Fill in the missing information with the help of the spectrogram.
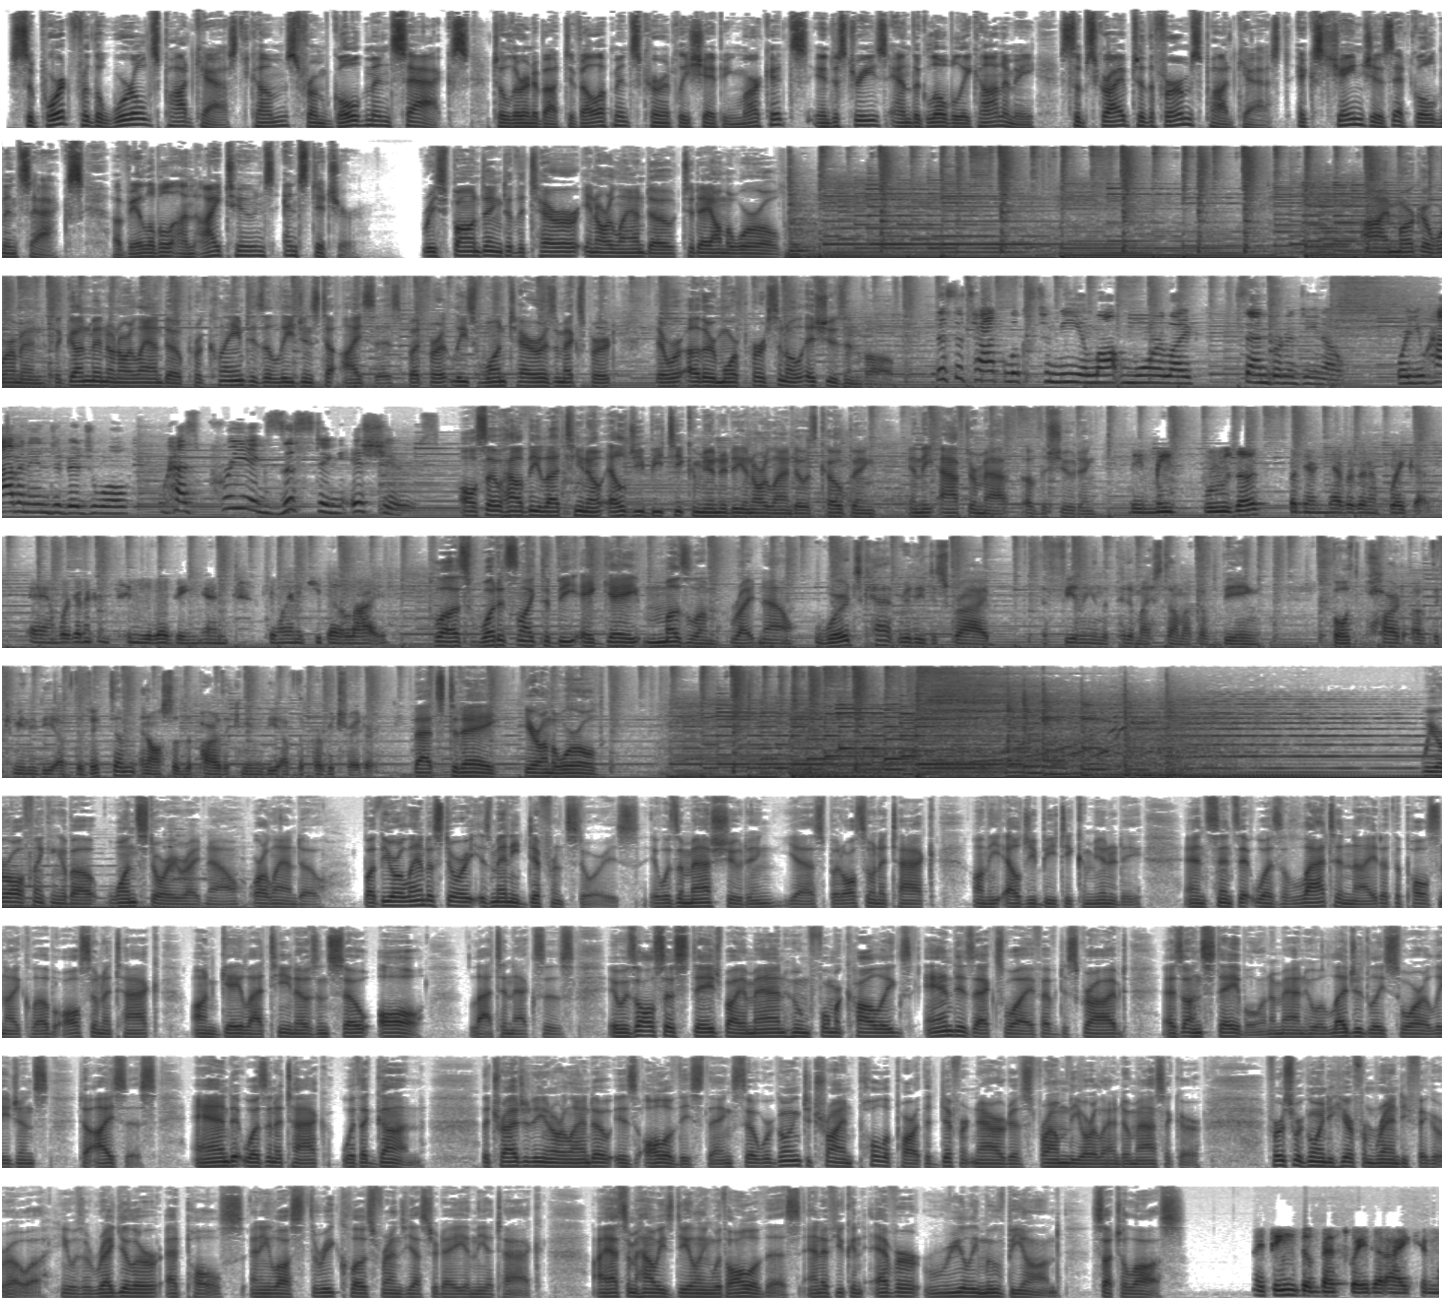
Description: We hear from members of Orlando's LGBT community about Pulse nightclub, and why it's been a safe space for many people there. Plus, a gay Muslim man in Toronto tells how the attack on Sunday took aim at both sides of his life.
